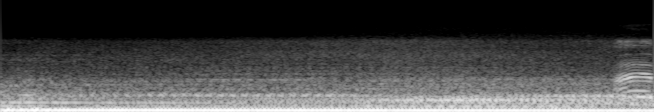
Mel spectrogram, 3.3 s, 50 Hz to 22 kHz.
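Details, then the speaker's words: Hyundai Genesis Coupe, straight-piped with newly installed NGM headers: loud deep exhaust drone, then a brief chirpy warble when lifting off throttle around 2000 rpm; new, unexplained weird off-throttle noise, owner has no idea of the cause. "now and also when you let off the gas i don't know if you guys just heard that little noise that it makes but when you let off it like i don't even know man it just makes this new very weird sound it's only right around 2000 when you let off"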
